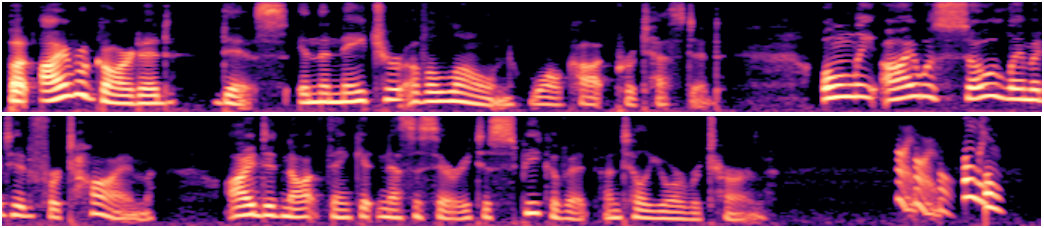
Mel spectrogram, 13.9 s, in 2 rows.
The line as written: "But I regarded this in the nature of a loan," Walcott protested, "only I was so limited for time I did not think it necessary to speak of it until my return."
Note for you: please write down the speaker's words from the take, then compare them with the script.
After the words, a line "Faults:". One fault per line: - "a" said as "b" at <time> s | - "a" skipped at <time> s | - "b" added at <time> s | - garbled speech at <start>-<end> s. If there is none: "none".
"But I regarded this in the nature of a loan," Walcott protested, "only I was so limited for time I did not think it necessary to speak of it until your return."
Faults:
- "my" said as "your" at 11.3 s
